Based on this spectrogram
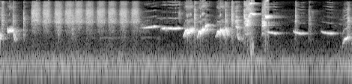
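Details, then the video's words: Medan-type white-rumped shama, a masteran tutor recording for training caged birds, described as very fast and energetic: rapid buzzy pulses repeated many times, then pure whistled slurs, sharp rising notes and short downward whistles. "Masteran burung murai Medan super cepat gacor"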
